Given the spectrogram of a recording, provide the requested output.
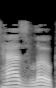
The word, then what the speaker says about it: HazLoc: electrical engineering, hazardous locations, sometimes abbreviated to HAZLOC, pronounced HAZLOC, are defined as places where fire or explosion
